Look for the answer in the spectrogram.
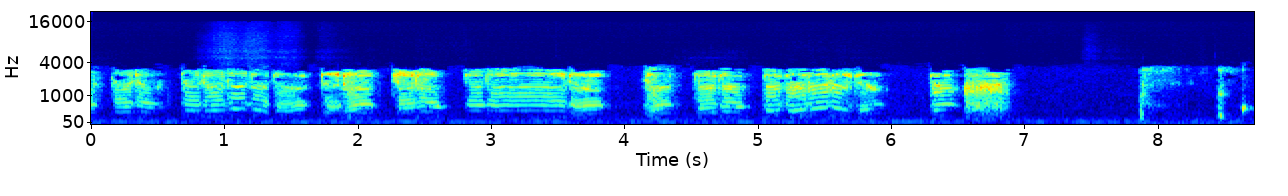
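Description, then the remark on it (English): A squeezed toy pig plays a tinny electronic song through a small speaker, a string of short choppy melodic bursts with brief gaps, fairly loud, with no talking over it. “you squeeze it, it plays a song, and then you pass it around, and then whoever's left with it when it's farting, you know, is the loser.”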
